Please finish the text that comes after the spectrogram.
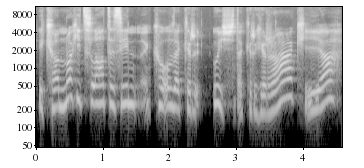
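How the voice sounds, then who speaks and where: A middle-aged woman with a Flemish accent, an author telling stories in a lively, chatty way with fillers. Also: on the high side, normal speed. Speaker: author and storyteller. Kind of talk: live storytelling talk.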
